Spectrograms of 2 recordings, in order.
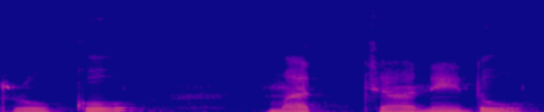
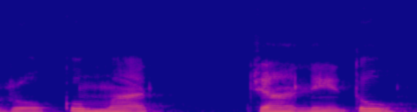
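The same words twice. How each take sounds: First: "روکو" with a rising break, then a clear pause before a slow "مت جانے دو"; pause after روکو. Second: "روکو مت" said together, falling on "مت", then a pause before "جانے دو"; pause after مت. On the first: Teacher showing students the comma after "روکو", slow, with a pause. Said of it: "لگائیں گے روکو کے بعد تو یہ جملہ بنے گا". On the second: Teacher showing students the comma moved after "مت", a pause before "جانے دو". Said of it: "اور اگر یہ علامت ہم مت کے بعد لگائیں گے". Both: Shown as a demonstration.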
